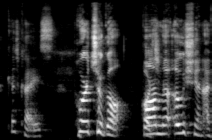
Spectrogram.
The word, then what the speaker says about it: Cascais: Somebody pronounce it, please. Cascais. Cascais, Portugal, on the ocean.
